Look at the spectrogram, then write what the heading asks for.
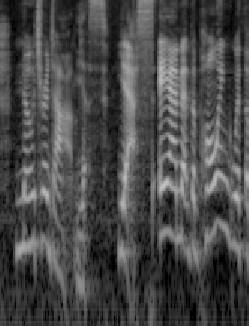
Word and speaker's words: Notre Dame: And then Notre Dame is okay for the Fighting Irish, but the French church that partially burned down is pronounced Notre Dame.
